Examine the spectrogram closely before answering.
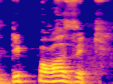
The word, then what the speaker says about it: deposit: The next word is deposit. The P-O is pronounced as paw, paw, law, or the word, the way you put your mouth is, you can look at me, paw, law, depaw, deposit.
